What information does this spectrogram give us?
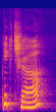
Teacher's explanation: Com a língua enrolada no R, mas no britânico picture.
